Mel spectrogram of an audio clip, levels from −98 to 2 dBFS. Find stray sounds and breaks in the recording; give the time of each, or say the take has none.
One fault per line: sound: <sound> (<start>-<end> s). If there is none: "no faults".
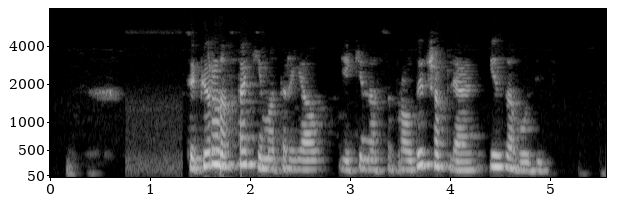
no faults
